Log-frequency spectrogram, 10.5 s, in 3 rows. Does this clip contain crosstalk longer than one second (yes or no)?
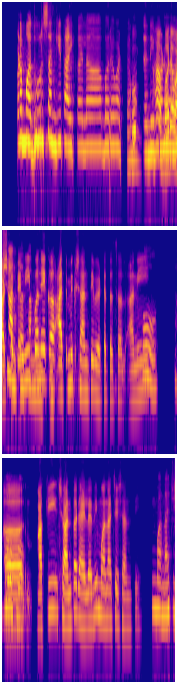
yes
